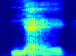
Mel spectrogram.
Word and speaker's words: Ye: all my name is yay it's pronounced in parentheses y a y like Yay like yay for me wait the parenthesis is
